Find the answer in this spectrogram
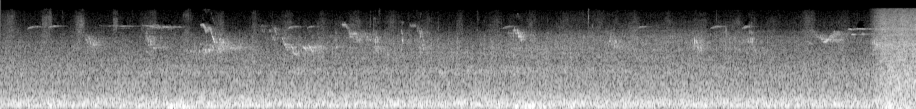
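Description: Small birds chirping outdoors, short high chirps every second or so over a steady background hiss, with a couple of faint low thumps. The background hiss steps up just before the end.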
